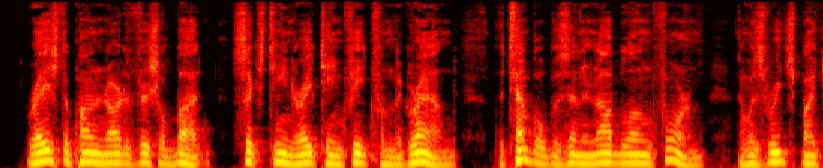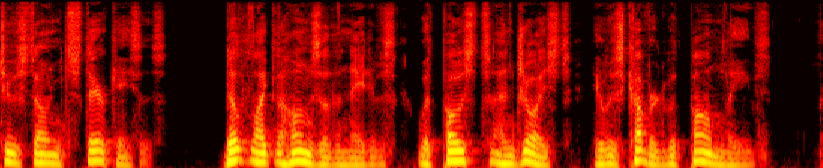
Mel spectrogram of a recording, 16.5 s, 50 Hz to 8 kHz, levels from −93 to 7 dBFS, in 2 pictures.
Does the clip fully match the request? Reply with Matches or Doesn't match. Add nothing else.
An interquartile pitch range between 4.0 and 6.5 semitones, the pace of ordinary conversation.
Matches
